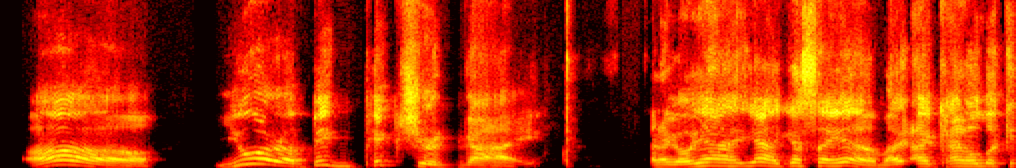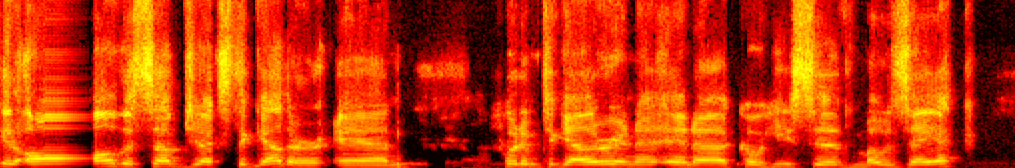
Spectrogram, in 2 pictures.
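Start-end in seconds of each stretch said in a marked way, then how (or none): 0.2-3.4 put-on heavy German accent, laid on thick, drawn-out "oh". Recalling an event, speaker quotes a man browsing the speaker's books, thick German accent. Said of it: "a German guy with a thick German accent".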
